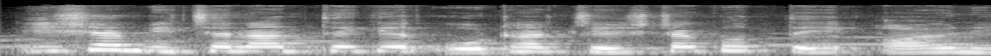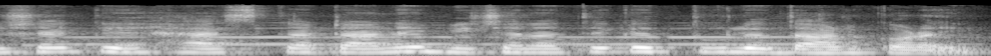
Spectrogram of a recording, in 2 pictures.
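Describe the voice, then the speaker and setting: A woman's voice: high-pitched, steady tone, fairly quick, music in the background. A woman narrating a scripted dramatic love story as its storyteller.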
